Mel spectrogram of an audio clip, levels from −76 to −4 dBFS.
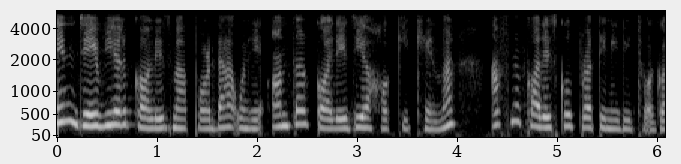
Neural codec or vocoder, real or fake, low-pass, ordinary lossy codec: codec, 16 kHz, 1.1 kbps, Voila-Tokenizer; fake; 5.4 kHz; none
